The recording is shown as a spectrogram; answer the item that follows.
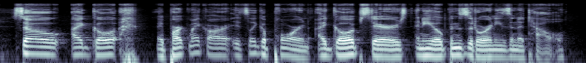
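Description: A man with a plain, everyday voice speaks at a medium pitch. His pace is fairly quick and his intonation fairly even. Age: 30s. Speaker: podcast guest sharing life story. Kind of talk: casual chat.

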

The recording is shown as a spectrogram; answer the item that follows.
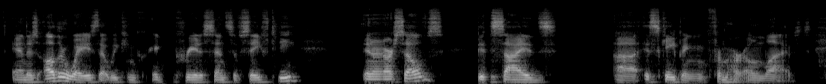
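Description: A moderate pace with ordinary pitch variation. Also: man, medium pitch for a man. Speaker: clinical psychologist and confidence coach. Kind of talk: interview. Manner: dynamic, humorous speaker.

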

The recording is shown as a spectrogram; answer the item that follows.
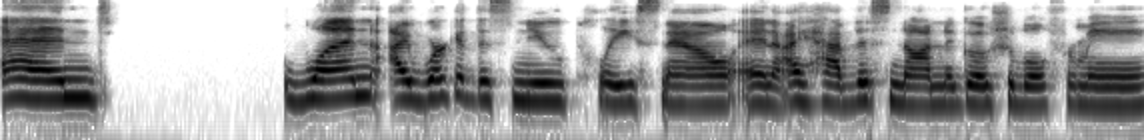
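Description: A woman with an American accent talks fairly slowly at a fairly high pitch, with fairly even intonation. It is a normal speaking voice over a quiet background. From New Jersey. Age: 20s. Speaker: personal trainer and screenwriter. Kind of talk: casual chat.

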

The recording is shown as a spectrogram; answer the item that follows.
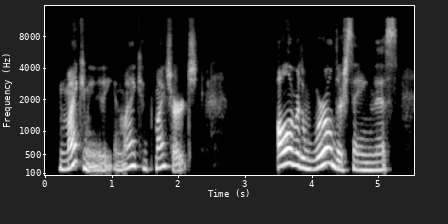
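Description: At a moderate pace, a woman with an unremarkable speaking voice talks using lively intonation. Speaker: church administrator and pastor's wife. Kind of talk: casual chat.

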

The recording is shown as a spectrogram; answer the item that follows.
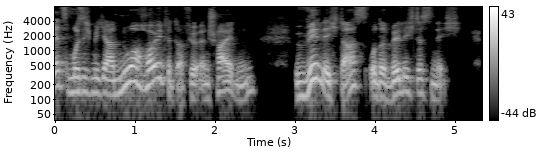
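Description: A man's dark, mellow voice sits fairly high in pitch, with vocal fry and very wide pitch swings. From Dresden, Saxony (eastern Germany). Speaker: financial advisor. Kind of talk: interview.

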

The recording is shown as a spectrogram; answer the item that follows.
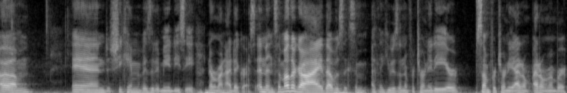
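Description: Someone speaks at a very fast pace, with audible room echo. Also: woman, fairly low pitch for a woman, ordinary pitch variation. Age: 20s. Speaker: guest, sister of host, incoming law student. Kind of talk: casual chat.

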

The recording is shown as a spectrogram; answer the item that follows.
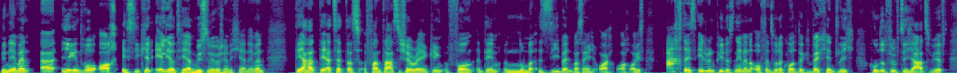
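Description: A man at a moderate pace, an unremarkable speaking voice with ordinary pitch variation. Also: medium pitch for a man. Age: 30s. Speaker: fantasy football podcast co-host. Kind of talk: casual chat.

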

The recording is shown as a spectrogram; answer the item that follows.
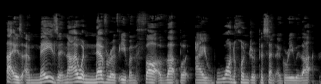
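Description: With hardly any pauses, a man in an unremarkable speaking voice talks at a moderate pace, medium in pitch with fairly even intonation. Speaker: podcast host. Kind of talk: casual chat podcast. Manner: casual, chatty, jokey.

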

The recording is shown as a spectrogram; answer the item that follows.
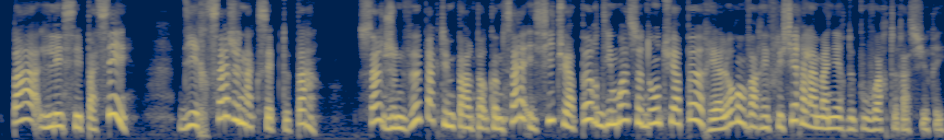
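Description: A woman talks at a fairly high pitch. Her pace is fairly quick, and her pitch swings very widely. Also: dry, close sound with no echo. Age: 50s. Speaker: lawyer and mediator. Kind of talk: interview.

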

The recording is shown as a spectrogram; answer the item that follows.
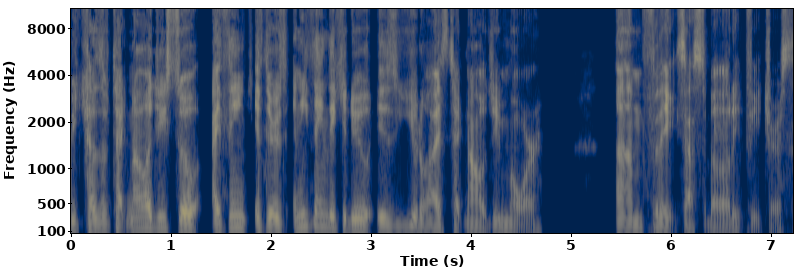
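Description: A man's fairly low voice with vocal fry, very fast and sweeping very widely in pitch, in a dry, close sound with no echo. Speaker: travel agent, blind traveler. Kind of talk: interview, casual conversation.

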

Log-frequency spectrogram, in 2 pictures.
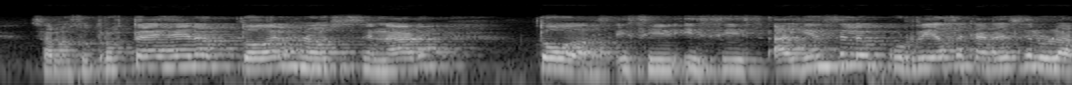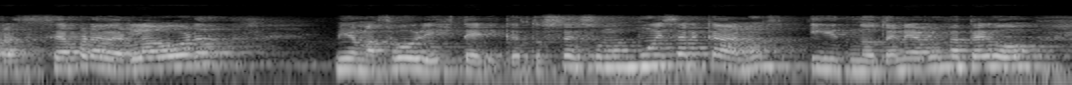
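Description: At a very fast pace, a woman talks in a high pitch with ordinary pitch variation and very even loudness. Audible room echo and noticeable background noise run through the clip. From Venezuela, San Antonio (small town). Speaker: podcast co-host. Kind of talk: casual chat.

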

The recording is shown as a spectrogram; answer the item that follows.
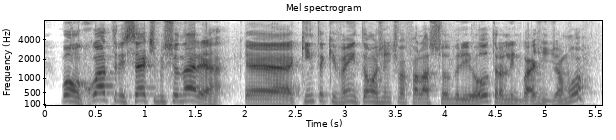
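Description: A man's fairly high voice, bright and sharp in tone, with very wide pitch swings and hardly any pauses. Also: moderate pace. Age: 30s. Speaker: radio host. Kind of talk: live radio hosting.

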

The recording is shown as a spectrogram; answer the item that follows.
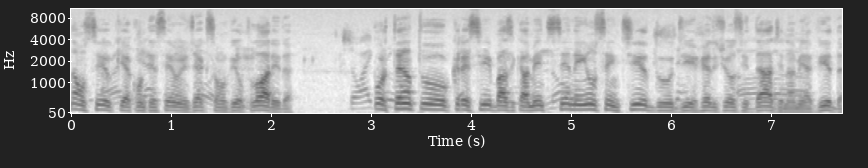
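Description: With a dark, mellow tone and lively intonation, a man talks at a moderate pace in a medium pitch. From New York City (the Bronx). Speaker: motivational speaker at a business convention. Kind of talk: motivational speech. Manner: animated.

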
